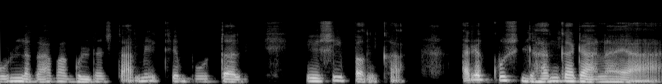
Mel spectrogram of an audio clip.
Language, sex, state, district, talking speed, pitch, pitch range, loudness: Bhojpuri, male, Uttar Pradesh, Varanasi, 155 wpm, 135 Hz, 125-155 Hz, -19 LUFS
